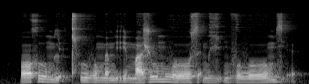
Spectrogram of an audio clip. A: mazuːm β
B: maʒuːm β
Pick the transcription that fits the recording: B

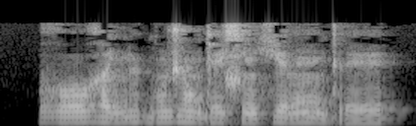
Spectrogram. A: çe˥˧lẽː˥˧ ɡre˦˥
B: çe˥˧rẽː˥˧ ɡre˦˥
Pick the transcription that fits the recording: A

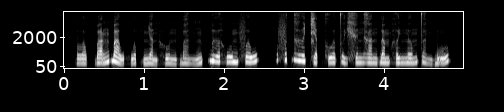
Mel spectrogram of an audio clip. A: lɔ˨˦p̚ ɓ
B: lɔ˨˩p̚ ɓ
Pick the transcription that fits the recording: B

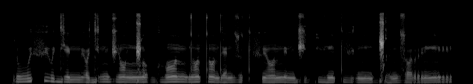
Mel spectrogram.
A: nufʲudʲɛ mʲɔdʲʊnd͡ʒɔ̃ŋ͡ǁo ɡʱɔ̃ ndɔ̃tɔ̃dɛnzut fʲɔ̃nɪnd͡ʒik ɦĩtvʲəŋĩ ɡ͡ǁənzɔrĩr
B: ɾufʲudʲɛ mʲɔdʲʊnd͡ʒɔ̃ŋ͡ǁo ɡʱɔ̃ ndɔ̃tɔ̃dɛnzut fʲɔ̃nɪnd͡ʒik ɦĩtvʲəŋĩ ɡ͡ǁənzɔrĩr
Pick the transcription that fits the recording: B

